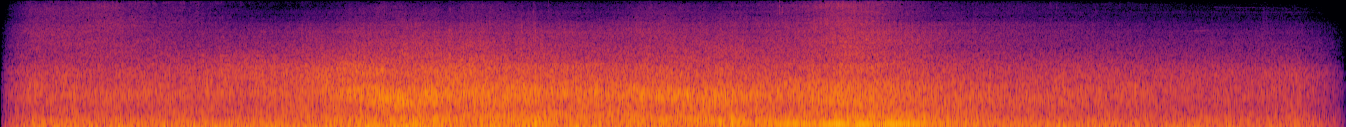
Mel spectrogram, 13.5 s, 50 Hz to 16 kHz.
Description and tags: Cars passing by.
Recorded with Zoom H2. Edited with Audacity.
car, drive, driving, engine, engines, highway, vehichle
